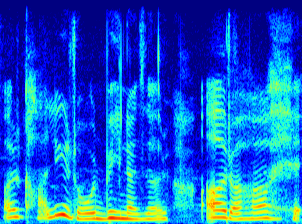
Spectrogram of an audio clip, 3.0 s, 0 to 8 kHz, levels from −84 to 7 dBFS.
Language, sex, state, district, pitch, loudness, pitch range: Hindi, female, Chandigarh, Chandigarh, 215 Hz, -17 LUFS, 200-250 Hz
